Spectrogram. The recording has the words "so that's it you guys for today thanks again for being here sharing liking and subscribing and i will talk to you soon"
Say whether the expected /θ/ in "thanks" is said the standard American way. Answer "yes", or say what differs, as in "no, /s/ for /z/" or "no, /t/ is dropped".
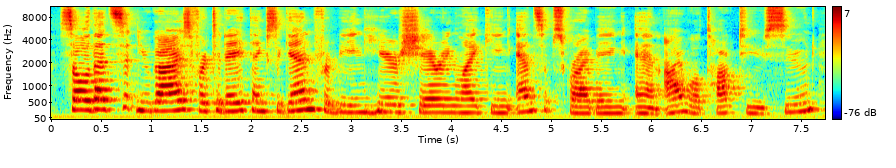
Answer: yes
